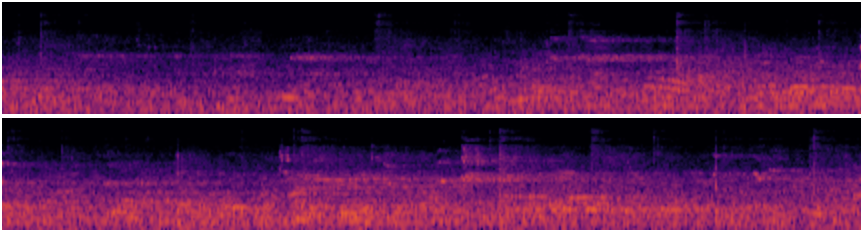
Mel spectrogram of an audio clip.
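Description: Badminton racquets hitting the shuttlecock in a large, echoing sports hall, a scattering of sharp hits and court thuds from several courts, with players' voices.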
